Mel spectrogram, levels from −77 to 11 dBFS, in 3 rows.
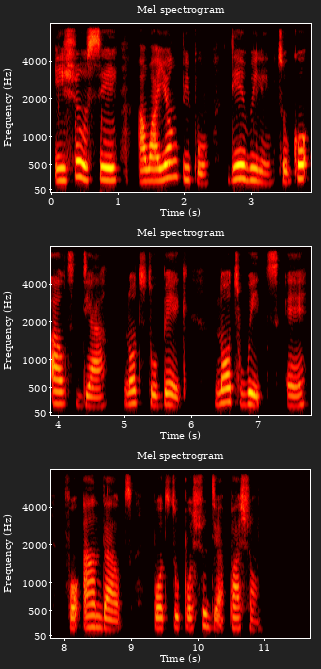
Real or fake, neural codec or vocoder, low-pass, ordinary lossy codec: real; none; 7.2 kHz; none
